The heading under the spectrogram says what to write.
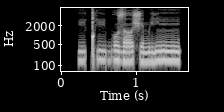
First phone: iː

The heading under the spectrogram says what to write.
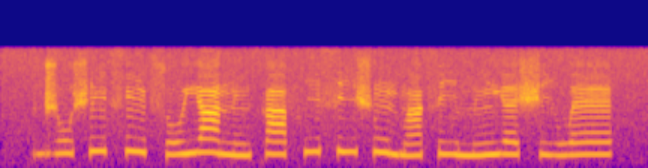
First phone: d͡ʒ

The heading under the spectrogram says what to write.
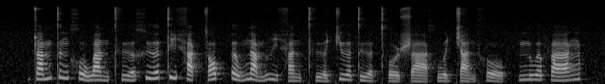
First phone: ʈ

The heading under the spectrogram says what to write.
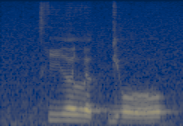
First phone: t̪ʰ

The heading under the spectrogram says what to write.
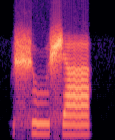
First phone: ʃ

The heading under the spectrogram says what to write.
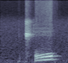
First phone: t͡ʃʼ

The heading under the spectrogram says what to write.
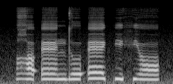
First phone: ʁ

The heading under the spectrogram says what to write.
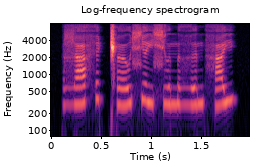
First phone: ɮ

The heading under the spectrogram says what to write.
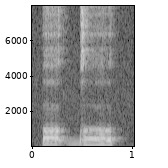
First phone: o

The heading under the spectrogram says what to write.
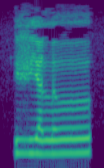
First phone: vʲ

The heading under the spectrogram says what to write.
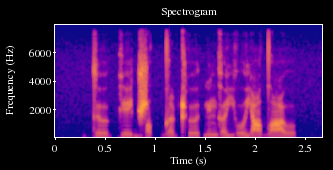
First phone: t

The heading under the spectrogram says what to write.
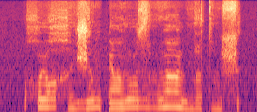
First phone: χ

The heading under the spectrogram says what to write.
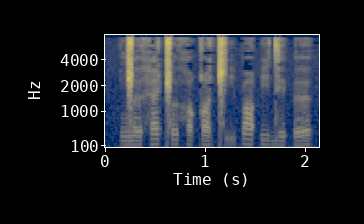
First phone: ŋ͡ǁ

